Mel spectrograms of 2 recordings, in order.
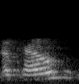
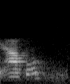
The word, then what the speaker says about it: Appel: My last name is Appel, but all of my friends call me Apple, and mine is Puyaba, F as in Frank, U-I-A, B as in Victor, A.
